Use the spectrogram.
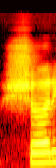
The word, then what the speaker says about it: sure: सबसे पहले देखिए SCURE को शर या शौर, यानी ये दो उच्चारण आपको सुनाई देंगे।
